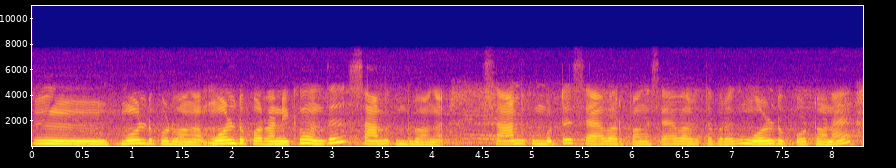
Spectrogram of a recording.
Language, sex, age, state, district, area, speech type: Tamil, female, 30-45, Tamil Nadu, Perambalur, rural, spontaneous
